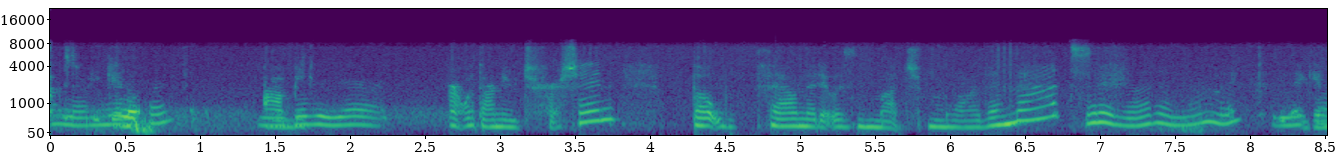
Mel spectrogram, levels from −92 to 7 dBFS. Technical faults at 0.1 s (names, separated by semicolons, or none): filter restarted on every block; speech suppressed in double talk; echo leak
